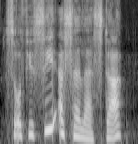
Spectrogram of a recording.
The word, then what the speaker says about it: celesta: It's called the celesta, which can also be pronounced celesta, if you like. But celesta is a very common way to say it. It comes from the French word céleste, meaning heavenly.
